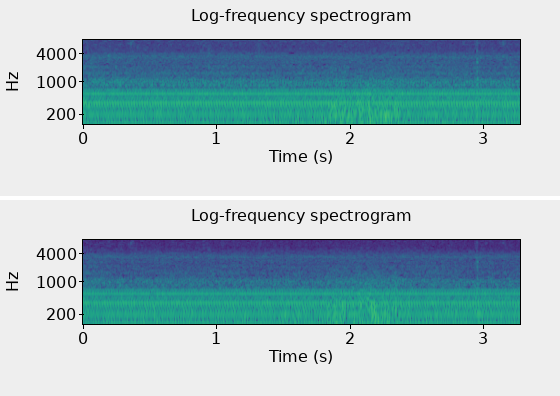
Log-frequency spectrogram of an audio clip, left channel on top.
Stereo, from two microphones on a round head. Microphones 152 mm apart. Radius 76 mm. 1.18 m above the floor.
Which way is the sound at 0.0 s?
40° left (ahead or behind).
